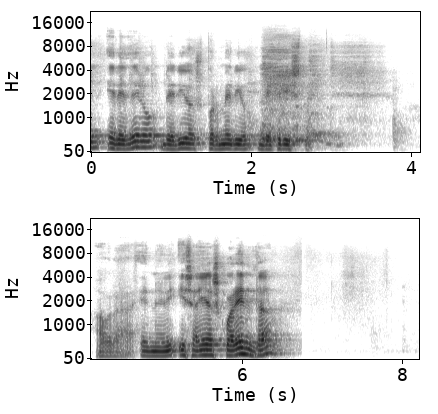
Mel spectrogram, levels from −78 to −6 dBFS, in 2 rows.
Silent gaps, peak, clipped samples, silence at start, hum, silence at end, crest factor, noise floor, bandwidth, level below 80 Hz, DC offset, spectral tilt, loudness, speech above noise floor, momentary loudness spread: none; 0 dBFS; under 0.1%; 0 s; none; 1.6 s; 22 dB; -59 dBFS; 13.5 kHz; -74 dBFS; under 0.1%; -5 dB/octave; -20 LUFS; 38 dB; 20 LU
